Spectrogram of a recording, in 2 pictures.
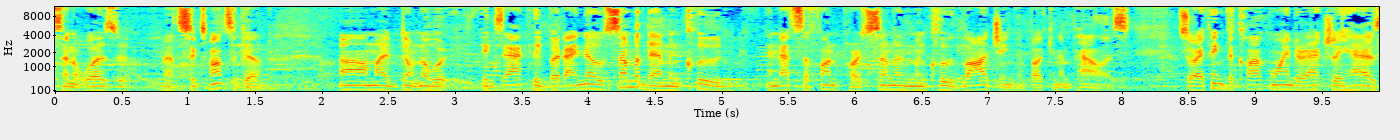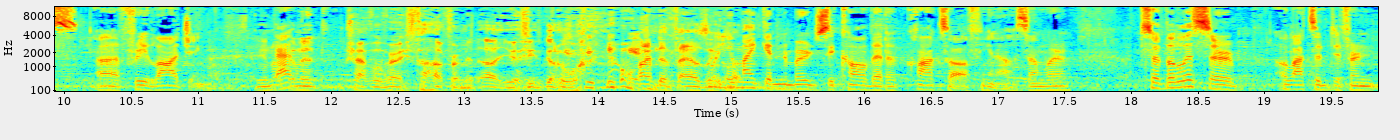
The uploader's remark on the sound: This week we're at the Royal Festival Hall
